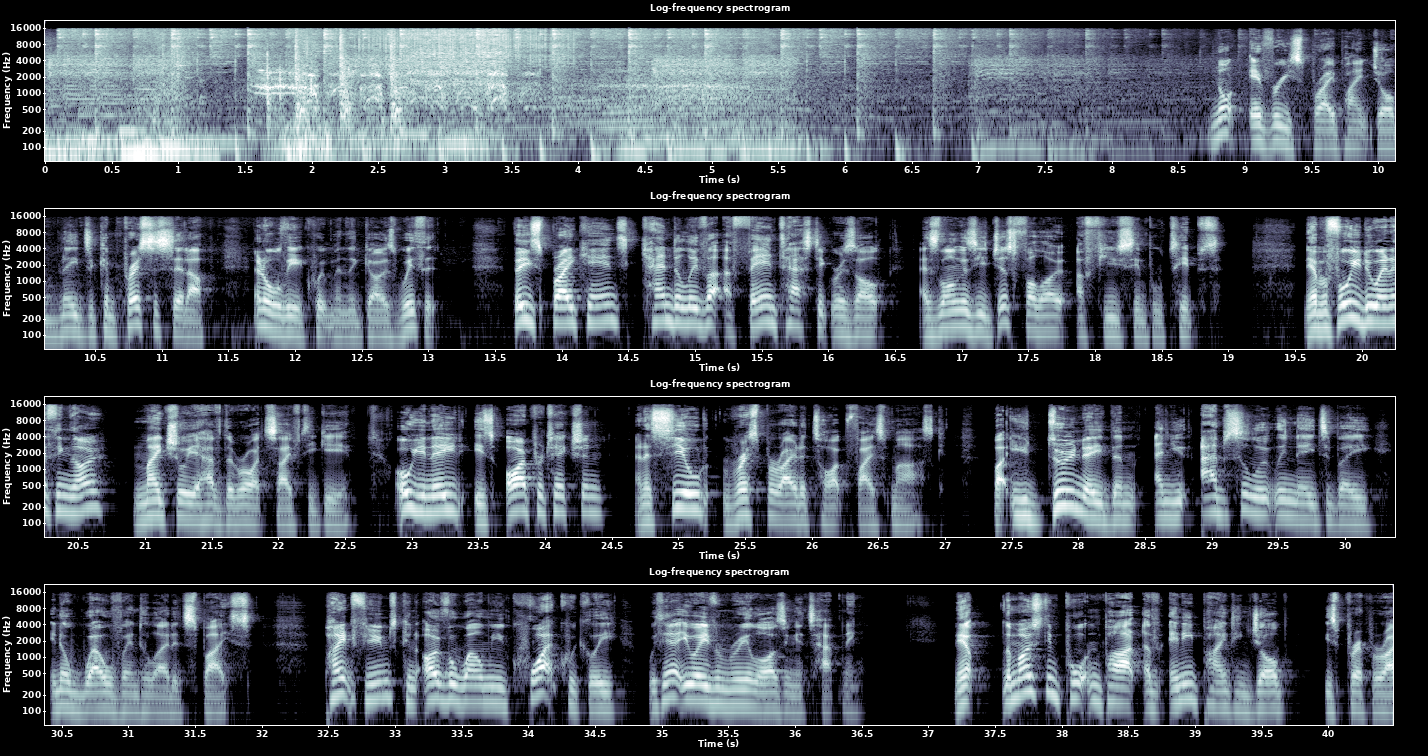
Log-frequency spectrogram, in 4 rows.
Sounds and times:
Speech: 0:08.8 - 0:19.0, 0:19.6 - 0:36.6, 0:37.2 - 0:40.4.

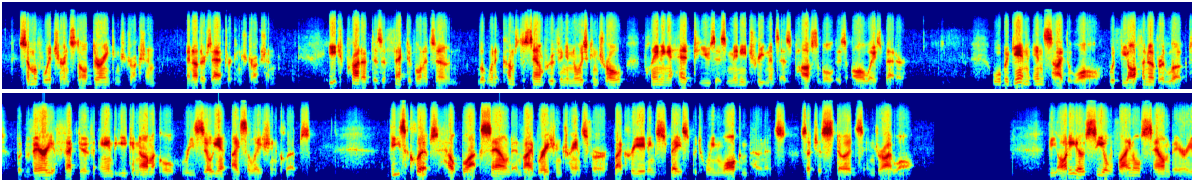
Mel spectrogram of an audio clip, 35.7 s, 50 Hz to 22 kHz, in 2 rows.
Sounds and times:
Speech: 0:00.2 - 0:04.1, 0:04.8 - 0:13.6, 0:14.7 - 0:22.5, 0:23.7 - 0:31.6, 0:33.4 - 0:35.7.

